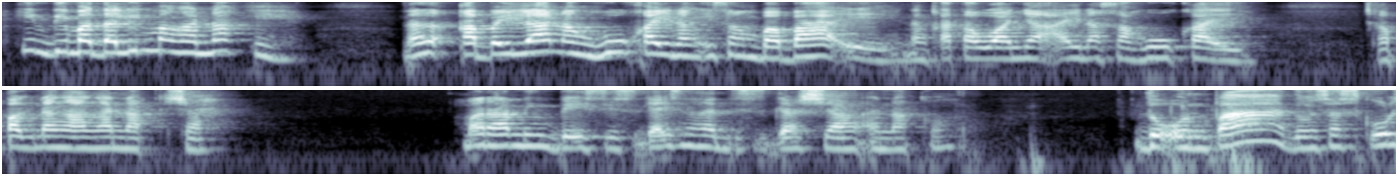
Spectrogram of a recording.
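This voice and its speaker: A woman's voice: fairly high pitch, fairly bright tone. A middle-aged Filipina woman vlogging in a personal, pleading tone, switching between Tagalog and English with a Filipino accent and calling her viewers "guys". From Philippines. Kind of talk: emotional personal vlog talk.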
